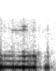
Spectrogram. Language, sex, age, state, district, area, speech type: Nepali, female, 18-30, West Bengal, Darjeeling, rural, conversation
